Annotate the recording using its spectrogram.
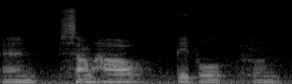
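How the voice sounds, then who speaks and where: Against noticeable background noise and audible room echo, a man speaks in a fairly low pitch with monotone, flat intonation. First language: Serbian. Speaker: college basketball player. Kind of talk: interview. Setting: sit-down interview.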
